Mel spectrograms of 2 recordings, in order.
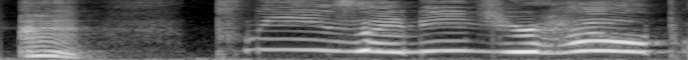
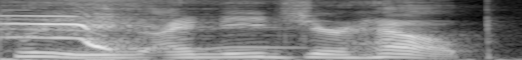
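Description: First: Put-on very high, small girlish plea; small feminine voice. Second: Small feminine voice. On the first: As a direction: plead in a tiny girl's voice. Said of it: "a small feminine voice answered". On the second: Acted. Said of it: "a small feminine voice".

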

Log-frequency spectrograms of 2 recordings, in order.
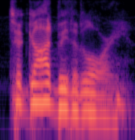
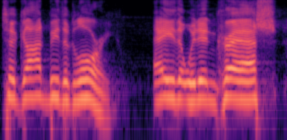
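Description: First: Low hushed "To God be the glory"; reverent, lower. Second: Louder ringing declaration; louder proclaimed "To God be the glory". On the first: Reverent first take. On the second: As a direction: shout "To God be the glory" out to the congregation. Proclaimed after the crash joke. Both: Acted.

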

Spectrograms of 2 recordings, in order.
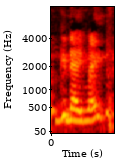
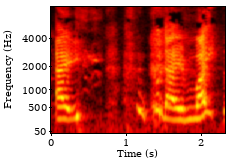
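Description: First: Australian "Good day, mate" with a laugh; laughing through an Aussie "Good day, mate"; Australian accent. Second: Mock Aussie "Good day, mate", laughing; hammed-up Australian greeting, laughing; Australian accent. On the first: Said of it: "if you ever go to Australia". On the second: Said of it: "was that Australian?". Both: Shown as a demonstration.

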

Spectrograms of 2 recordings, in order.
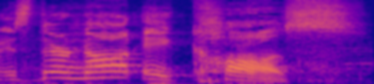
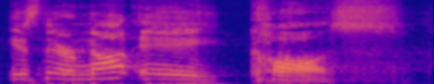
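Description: First: Drawn out, weight on not; Is there not a cause, slowly, with "not" leaned on hard; slow emphatic question. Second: Drawn out, weight on not; slow emphatic question. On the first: Preacher savoring the phrase, slow and emphatic. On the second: Preacher repeating the phrase, slow and weighty. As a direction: repeat it slowly with "not" hit firmly. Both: Shown as a demonstration. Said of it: "I love that phrase".

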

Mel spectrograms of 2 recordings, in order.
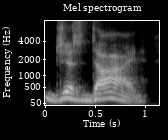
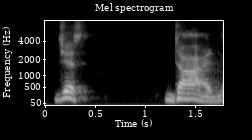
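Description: First: Said in the usual way. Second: "Just", a pause, then "died" falling hard; slow emphatic. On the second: Shown as a demonstration. Stressing to a friend that she truly died, with a pause. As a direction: split "Just" and "died" with a long pause for weight.

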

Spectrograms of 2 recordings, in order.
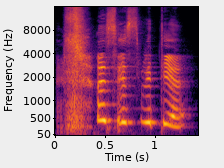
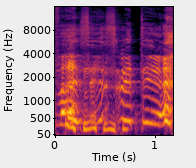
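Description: First: Very slow and higher, with a laugh; laughing again in disbelief. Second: Higher and slow, through laughter; laughing question. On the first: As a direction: stretch the question out while laughing. Rit après la menace de Lukas. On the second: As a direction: laugh the words out in disbelief. Réagit en riant à la critique. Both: Real, not acted.

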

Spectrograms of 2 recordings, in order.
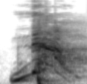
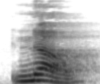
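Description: First: Loud, high-pitched shout of no; shouted refusal. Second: Firm, loud refusal at normal pitch. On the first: Firmly refusing temptation, escalated. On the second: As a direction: say a firm, contained no. Firmly refusing temptation, first take. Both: Acted.

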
